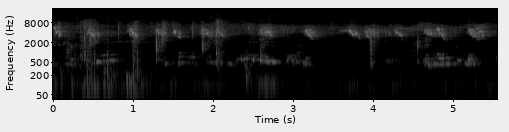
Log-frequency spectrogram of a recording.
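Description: Small birds chirping in quick, high notes, several a second, with some lower calls mixed in.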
